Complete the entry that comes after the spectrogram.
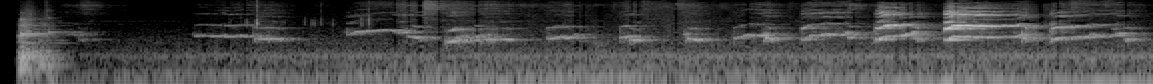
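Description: A dog whining and whimpering: a run of short, high-pitched cries that rise and fall, several a second, getting louder about five seconds in.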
